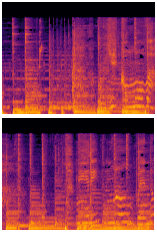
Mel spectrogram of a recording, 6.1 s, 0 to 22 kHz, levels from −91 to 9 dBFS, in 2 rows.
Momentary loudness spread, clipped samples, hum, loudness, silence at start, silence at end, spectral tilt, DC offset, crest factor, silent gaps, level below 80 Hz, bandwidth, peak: 5 LU; under 0.1%; none; -15 LUFS; 0 s; 0 s; -5.5 dB/octave; under 0.1%; 14 dB; none; -18 dBFS; 12.5 kHz; 0 dBFS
